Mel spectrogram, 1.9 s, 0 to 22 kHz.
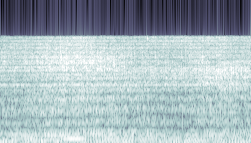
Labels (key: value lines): label: anthrophony, boat engine
recorder: SoundTrap 500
